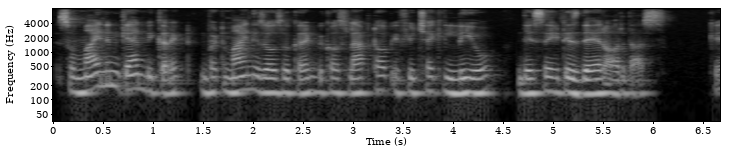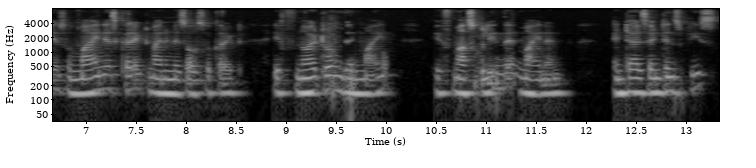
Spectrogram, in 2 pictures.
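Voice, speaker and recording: A man teaches a German class over a video call in a gravelly, dark, mid-range voice with a level tone and moderate pace. English isn't his first language, and he explains patiently, filling his speech with "you know" and "right."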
